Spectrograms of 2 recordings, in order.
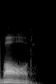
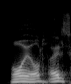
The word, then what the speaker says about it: boiled: I've heard some North Louisiana people call it bald. Boiled. If I'm really thinking, if I'm like around boiled, but if I'm just talking fast, boiled shrimp. Boiled shrimp. That's the right way to say it.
